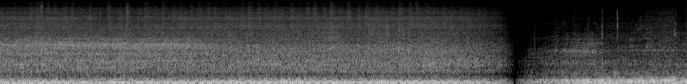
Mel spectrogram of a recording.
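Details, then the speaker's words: 1970 Ford LTD carbureted V8 after throttle dashpot replacement, pulled over after a drive: idles steadily but a little fast because idle speed was adjusted slightly high; idle speed slightly high. "the idle speed is a little high i did adjust that maybe i should have left it alone"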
